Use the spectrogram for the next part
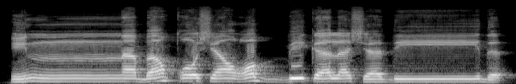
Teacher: نون مشدد پہ غنہ ضروری ہے، طا کو ہلا کے پڑھنا، موٹا پڑھنا ہے، قلقلہ ہے، ربک را کو موٹا ادا کریں گے، لشدید یا مدہ ہے، وقفن قلقلہ اور مد کے ساتھ وقف کر سکتے ہیں۔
